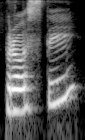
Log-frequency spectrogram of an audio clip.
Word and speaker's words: простий: Then the next word with double stress is простий, means simple, stressing the O syllable. Простий also means simple. So whether you stress the first syllable or the last one, it doesn't matter.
